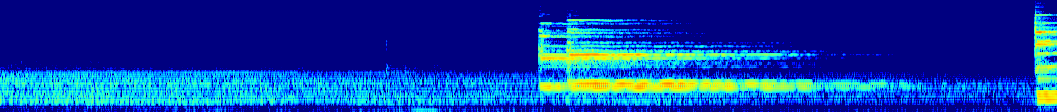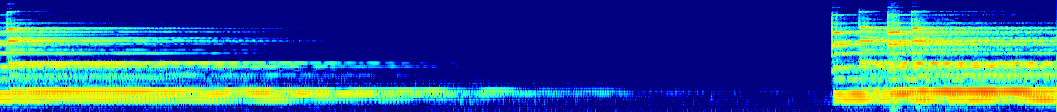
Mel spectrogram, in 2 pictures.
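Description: Contemporary chamber-ensemble music: a held chord fades away, then three bell-like chords are struck one after another, each ringing out and dying away. There is a brief silence before the last one, near the end.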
